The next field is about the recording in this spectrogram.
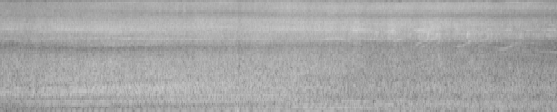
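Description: A survey drone coming in to land gives off a steady, even whirring hum with a faint tonal buzz. The level stays constant throughout, with no talk.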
